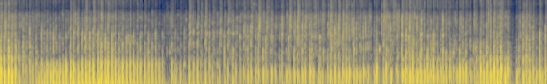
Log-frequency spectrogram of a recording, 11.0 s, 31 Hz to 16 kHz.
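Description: A white styrofoam packaging insert, a solid foam slab, is rubbed and tapped quickly with gloved hands. The result is a dense, continuous run of short, dull, low thumps and soft scratchy rubbing that die away almost instantly, with brief pauses near 3.4 and 10.3 seconds.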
